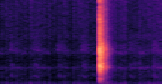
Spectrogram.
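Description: A single sharp snap, like a click, a little over a second in, with a brief ring after it, over faint room tone.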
